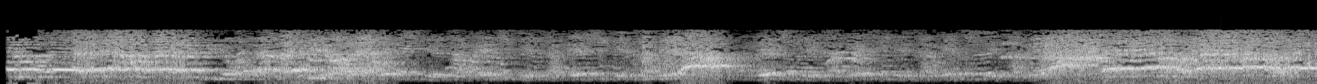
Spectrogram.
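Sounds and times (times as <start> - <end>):
French rugby chant: 0.1 - 13.1.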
